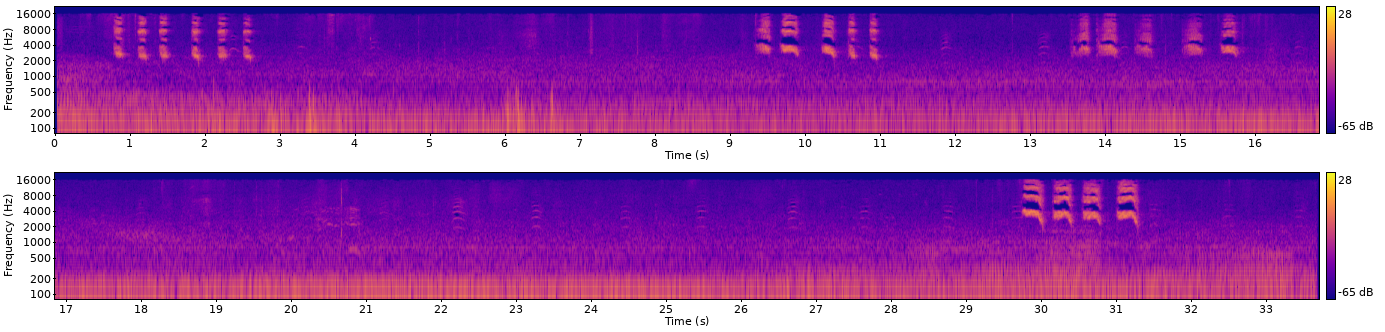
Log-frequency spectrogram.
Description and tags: sound-aggressive bird calls at beach
Beach in Florida
beach, birds, aggressive, waves, field-recording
